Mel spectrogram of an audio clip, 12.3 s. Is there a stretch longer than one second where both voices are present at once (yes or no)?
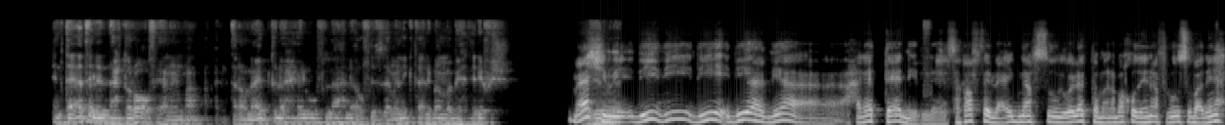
no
